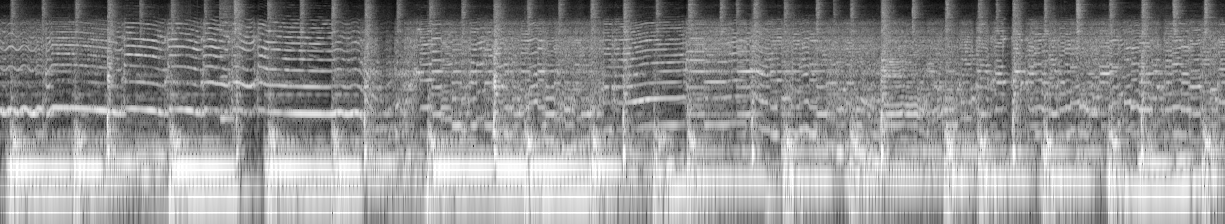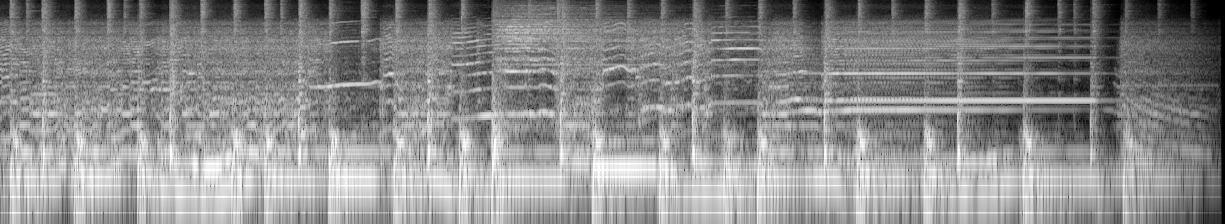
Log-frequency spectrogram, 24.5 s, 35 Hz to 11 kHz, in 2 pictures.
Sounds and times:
Strum: 0.0 - 24.4
Electric guitar: 0.0 - 24.5.

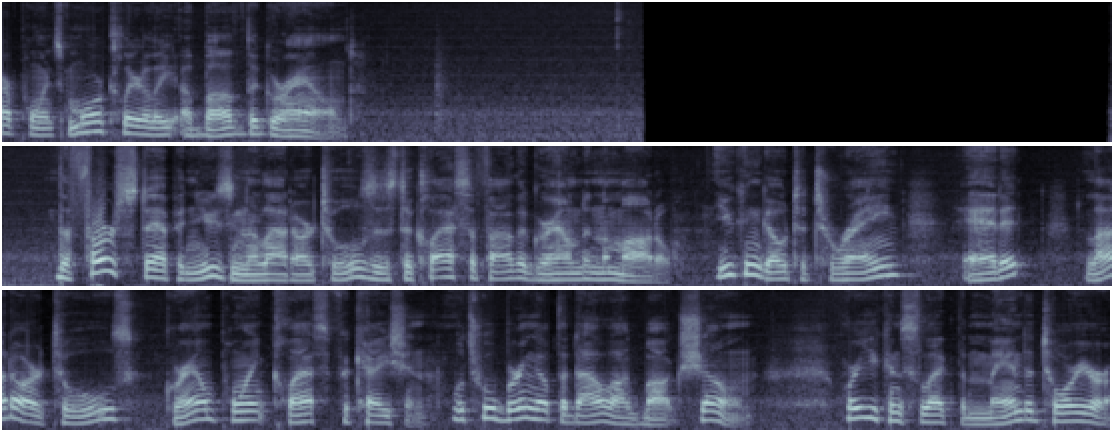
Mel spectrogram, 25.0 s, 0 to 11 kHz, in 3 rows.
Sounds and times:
Speech: 0.0 - 2.8, 8.7 - 22.4, 23.0 - 24.9.

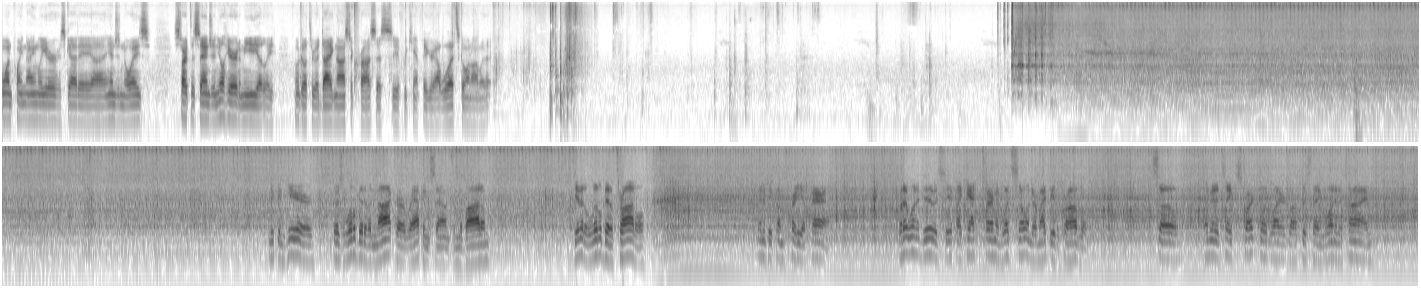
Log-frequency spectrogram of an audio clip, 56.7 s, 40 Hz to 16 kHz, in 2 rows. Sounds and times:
Speech: 0.0 - 9.8, 33.6 - 38.1, 39.8 - 41.2, 43.4 - 44.9, 46.3 - 50.1, 51.4 - 55.8
Idling: 20.2 - 56.6
Engine knocking: 22.2 - 56.6.

